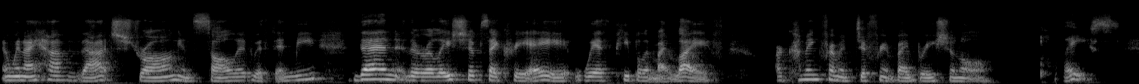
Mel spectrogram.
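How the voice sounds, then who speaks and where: At a fairly slow pace, a woman of medium pitch speaks with ordinary pitch variation. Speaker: spiritual healer and relationship coach. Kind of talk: interview. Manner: animated.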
